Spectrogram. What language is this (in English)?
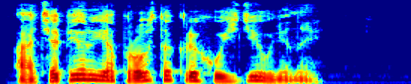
Belarusian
